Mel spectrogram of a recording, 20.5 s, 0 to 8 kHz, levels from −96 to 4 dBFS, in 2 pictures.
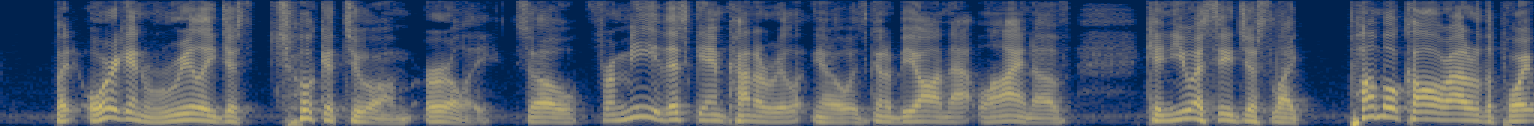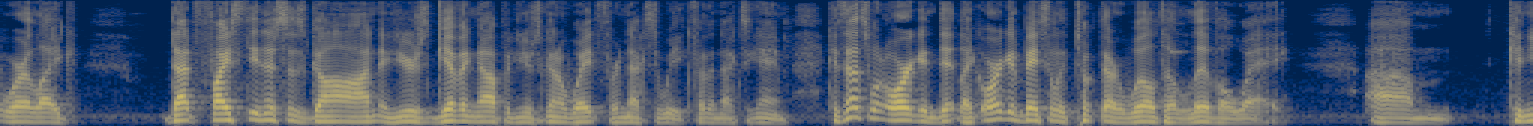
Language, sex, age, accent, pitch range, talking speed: English, male, 50-69, American, 105-140 Hz, 220 wpm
